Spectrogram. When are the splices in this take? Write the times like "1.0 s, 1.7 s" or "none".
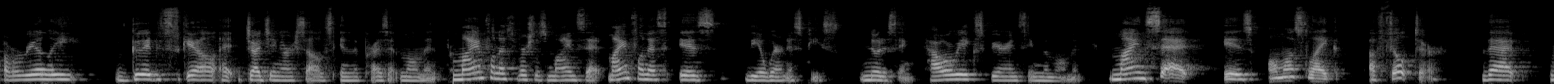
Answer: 4.5 s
